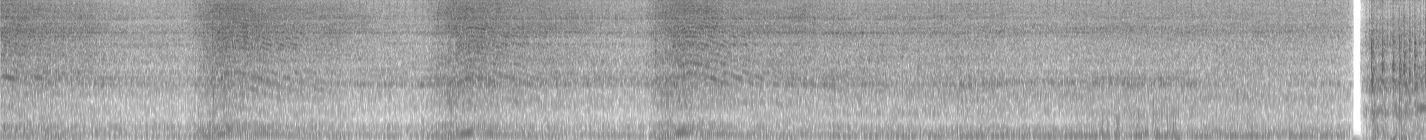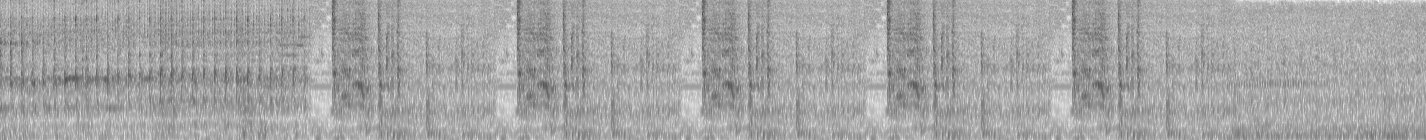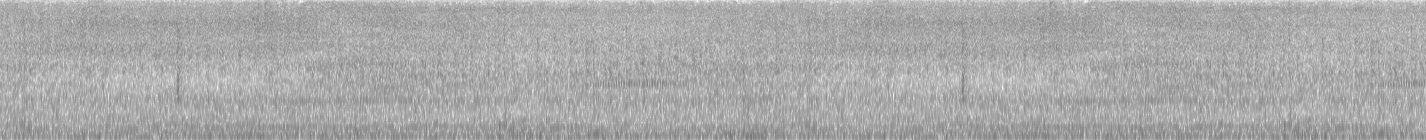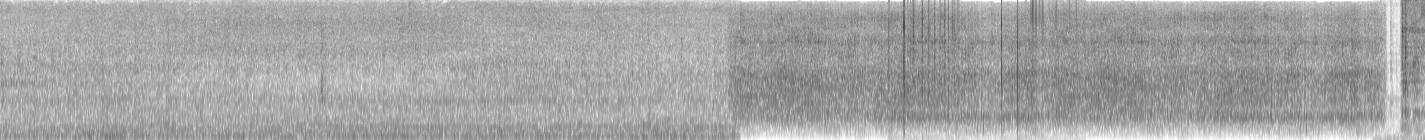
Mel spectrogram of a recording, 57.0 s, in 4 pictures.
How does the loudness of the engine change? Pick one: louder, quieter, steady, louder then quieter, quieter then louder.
steady.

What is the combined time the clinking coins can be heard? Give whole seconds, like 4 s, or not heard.
2 s.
